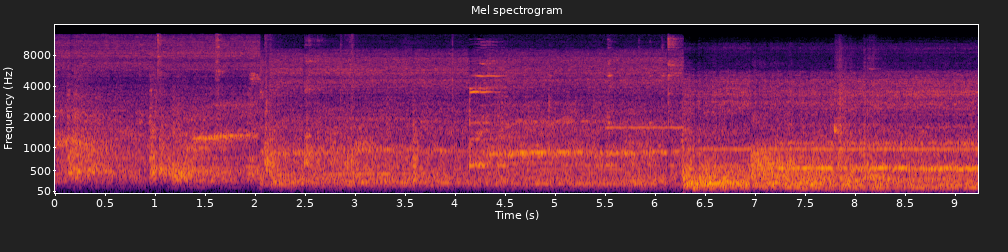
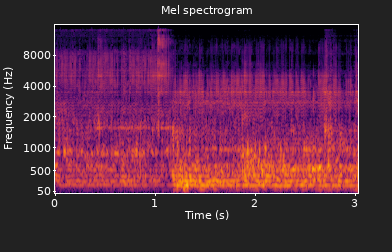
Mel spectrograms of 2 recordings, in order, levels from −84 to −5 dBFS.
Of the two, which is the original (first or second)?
first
